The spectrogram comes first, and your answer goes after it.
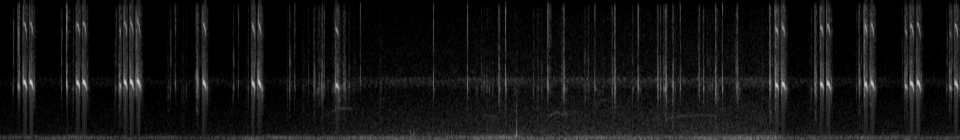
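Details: A cricket chirping at night from its hole in the ground, its high, sharp chirps clear at the start and end. In the middle, low rustling and scraping noises largely cover the weaker chirps.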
